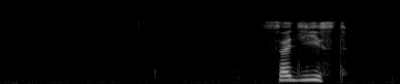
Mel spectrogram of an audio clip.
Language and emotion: Russian, angry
